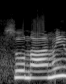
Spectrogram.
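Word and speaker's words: tsunami: सुनामी में जो आई जो है, ये सुनामी में ये यहाँ पे टी रहना चाहिए, ये टी साइलेंट है।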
